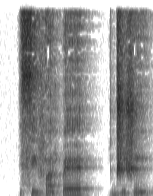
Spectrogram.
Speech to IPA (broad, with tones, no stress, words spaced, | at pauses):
si˦fã˧k͡pɛ˦ | d͡ʒi˦ʃĩ˦˨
